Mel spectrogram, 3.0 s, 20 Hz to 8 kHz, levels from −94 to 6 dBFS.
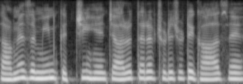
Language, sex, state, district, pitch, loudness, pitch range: Hindi, female, Bihar, Vaishali, 225 Hz, -12 LUFS, 210-235 Hz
